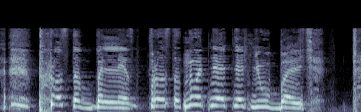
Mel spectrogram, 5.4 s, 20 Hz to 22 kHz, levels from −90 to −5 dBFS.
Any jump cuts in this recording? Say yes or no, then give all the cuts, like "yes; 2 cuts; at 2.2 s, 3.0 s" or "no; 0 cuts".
yes; 1 cut; at 2.7 s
